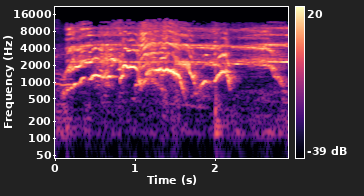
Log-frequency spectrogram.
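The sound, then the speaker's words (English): Loud, shrill screaming fills the whole moment, several high-pitched wails rising and falling and overlapping one another, with no speech in between, from actors in a 17-room interactive haunted house attraction in Tustin. “The actors touch you.”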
